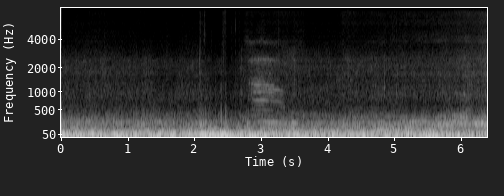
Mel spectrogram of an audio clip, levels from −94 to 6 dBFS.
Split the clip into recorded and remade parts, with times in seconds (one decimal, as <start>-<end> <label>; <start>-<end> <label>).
0.0-4.8 remade; 4.8-5.7 recorded; 5.7-6.4 remade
